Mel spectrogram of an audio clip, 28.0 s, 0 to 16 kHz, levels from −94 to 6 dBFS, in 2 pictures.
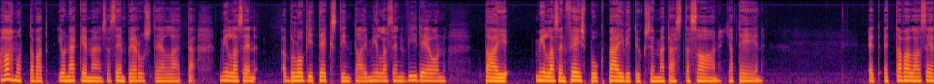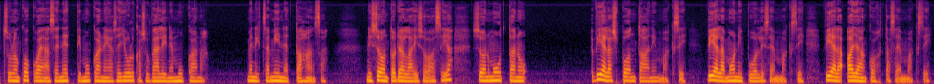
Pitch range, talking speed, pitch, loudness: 150-165 Hz, 115 wpm, 160 Hz, -19 LUFS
